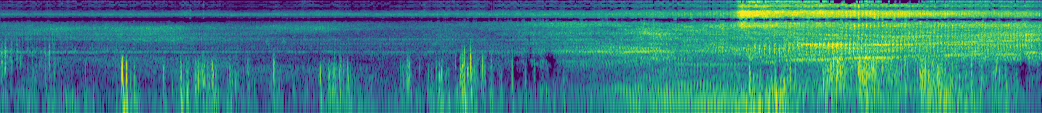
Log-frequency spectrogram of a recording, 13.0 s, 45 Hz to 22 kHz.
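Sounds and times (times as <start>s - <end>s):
motor engine running: 0.0s - 13.0s
rushing noise: 8.9s - 13.0s.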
